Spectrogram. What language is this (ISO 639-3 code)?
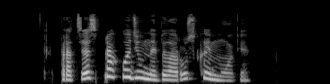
bel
